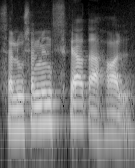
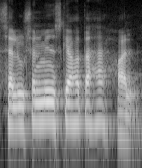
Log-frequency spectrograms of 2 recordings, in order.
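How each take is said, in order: No difference in how they are said.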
